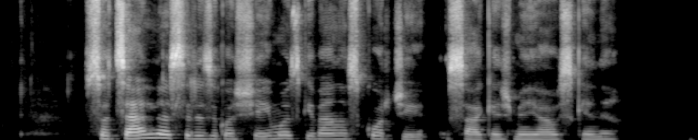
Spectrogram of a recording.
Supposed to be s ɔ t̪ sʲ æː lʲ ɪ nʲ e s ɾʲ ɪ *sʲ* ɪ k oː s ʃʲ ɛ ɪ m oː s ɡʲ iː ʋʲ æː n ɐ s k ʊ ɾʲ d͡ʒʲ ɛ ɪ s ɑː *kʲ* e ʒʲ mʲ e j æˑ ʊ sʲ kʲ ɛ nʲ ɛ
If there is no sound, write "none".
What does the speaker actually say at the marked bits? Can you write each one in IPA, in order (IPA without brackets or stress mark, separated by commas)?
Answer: zʲ, kʲ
